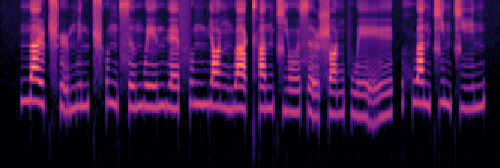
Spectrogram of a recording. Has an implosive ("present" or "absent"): absent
